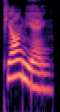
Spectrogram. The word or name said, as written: pyongyang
